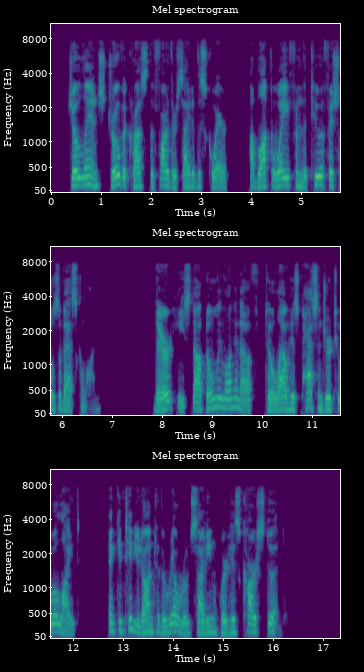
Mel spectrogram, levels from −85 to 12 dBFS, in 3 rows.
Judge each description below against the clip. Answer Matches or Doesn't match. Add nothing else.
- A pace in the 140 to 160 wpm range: Matches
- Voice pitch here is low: Matches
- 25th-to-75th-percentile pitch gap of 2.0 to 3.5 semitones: Doesn't match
